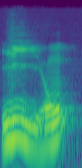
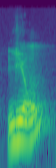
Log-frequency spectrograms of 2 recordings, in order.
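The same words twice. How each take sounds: First: The two vowels are split into two syllables. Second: The two vowels blend into one syllable. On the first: "on va prononcer ces deux voyelles en deux syllabes" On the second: "on va les prononcer en une seule syllabe"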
